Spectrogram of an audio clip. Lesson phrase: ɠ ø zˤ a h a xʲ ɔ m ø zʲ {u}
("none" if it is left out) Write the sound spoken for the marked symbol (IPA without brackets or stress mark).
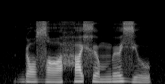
u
